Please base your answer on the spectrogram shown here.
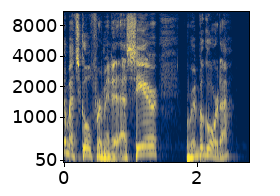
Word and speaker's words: Assier Ribagorda: Assier Ribagorda, saying it right.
